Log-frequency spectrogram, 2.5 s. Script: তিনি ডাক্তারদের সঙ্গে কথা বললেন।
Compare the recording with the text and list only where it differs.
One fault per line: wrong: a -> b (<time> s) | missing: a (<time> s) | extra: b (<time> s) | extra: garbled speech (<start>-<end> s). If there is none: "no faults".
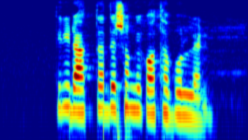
no faults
